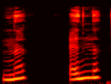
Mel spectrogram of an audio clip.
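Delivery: teacher's N; clear N demo. Shown as a demonstration. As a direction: model the N carefully. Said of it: "on dit N".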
